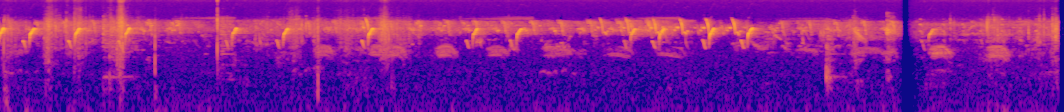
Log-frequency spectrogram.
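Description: Small birds chirping in the trees: a quick, continuous run of short high chirps, two or three a second, with softer, lower calls in between.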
